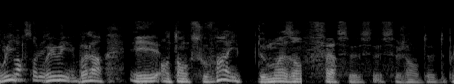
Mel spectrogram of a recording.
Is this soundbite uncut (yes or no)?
no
